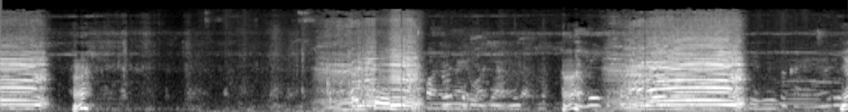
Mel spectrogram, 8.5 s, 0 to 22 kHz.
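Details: A Qurban sacrifice cow, bought in 2025, lows twice, each a loud, rich, rounded moo lasting one to nearly two seconds. A short grunt opens the clip, and quiet gaps come between the calls.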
